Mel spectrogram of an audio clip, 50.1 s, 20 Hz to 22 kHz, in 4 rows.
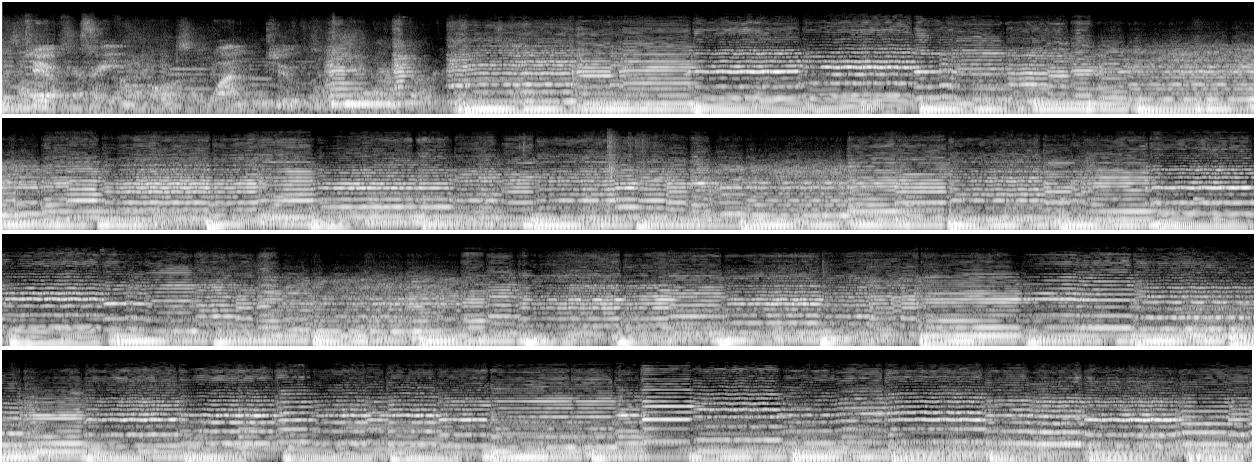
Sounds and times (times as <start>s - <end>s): Violin, fiddle: 0.0s - 50.0s.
